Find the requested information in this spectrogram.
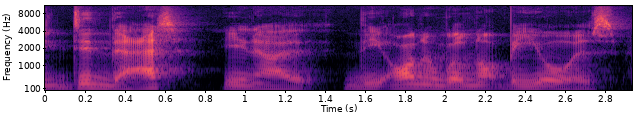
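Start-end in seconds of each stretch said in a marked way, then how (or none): none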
